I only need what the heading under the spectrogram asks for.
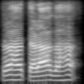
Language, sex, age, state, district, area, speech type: Sanskrit, male, 18-30, Odisha, Bargarh, rural, spontaneous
